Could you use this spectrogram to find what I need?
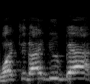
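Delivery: ordinary talk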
